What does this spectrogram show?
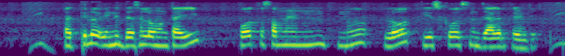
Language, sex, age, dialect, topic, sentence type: Telugu, male, 18-24, Utterandhra, agriculture, question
